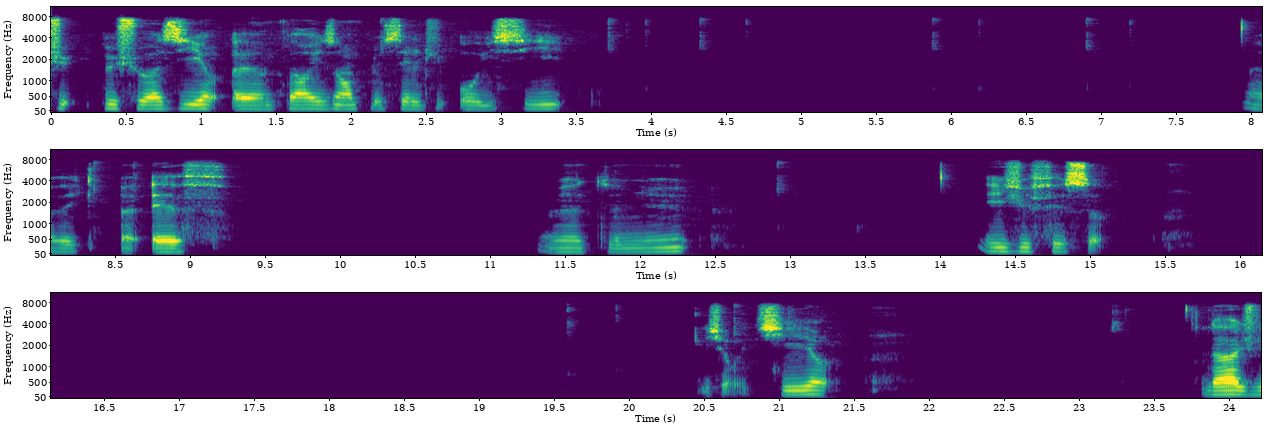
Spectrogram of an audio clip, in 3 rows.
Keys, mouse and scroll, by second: 0.8-1.5 scroll up 3, 1.5 right click, 2.3 scroll up 2, 2.9-11.6 shift+right drag, 14.6-17.5 drag, 19.8-21.0 right drag, 21.0-23.7 middle drag, 23.7 ctrl+z.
